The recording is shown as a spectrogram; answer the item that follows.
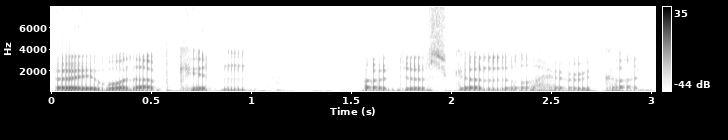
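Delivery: voice dropped very low. Acting out Click after a haircut, in a low Click voice. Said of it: "The lower Click's voice, the shorter his hair".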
